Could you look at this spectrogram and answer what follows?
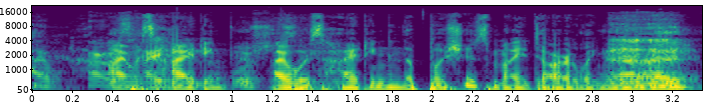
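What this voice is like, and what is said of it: Put-on character voice. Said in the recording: “Our listeners love when I do this voice. ... Ben is in my brain.”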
